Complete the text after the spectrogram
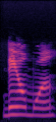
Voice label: "neanmoins", French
